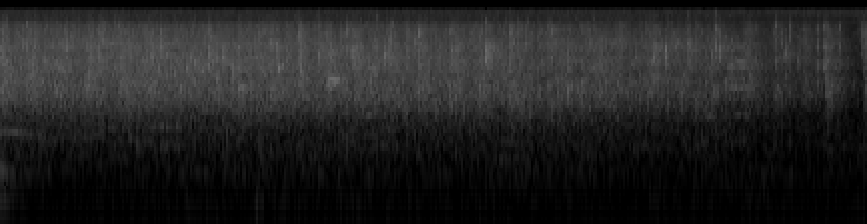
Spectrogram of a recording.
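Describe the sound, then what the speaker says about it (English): An awards ceremony audience applauds honorees, dense clapping filling the room like heavy rain, steady and fairly loud before slowly thinning toward the end. "would everybody give them a round of applause"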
